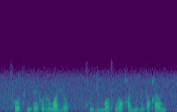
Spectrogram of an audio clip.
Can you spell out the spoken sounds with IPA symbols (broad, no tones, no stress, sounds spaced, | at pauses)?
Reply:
t͡sʰ o t͡sʰ i t ɛ x o d o w ɒ vʲ ɔ | t͡sʰ y ɡ i ŋ ɔ tʰ w o w qʰ ɔ mʲ ɔ ɡ ɛ t o qʰ i w i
